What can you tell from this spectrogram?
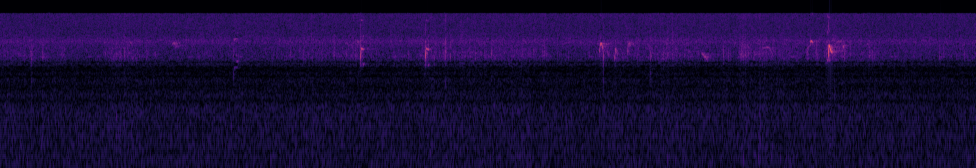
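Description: Coal tits giving short, very high, thin calls, scattered through the second half at about one or two a second, over a faint steady background hiss.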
